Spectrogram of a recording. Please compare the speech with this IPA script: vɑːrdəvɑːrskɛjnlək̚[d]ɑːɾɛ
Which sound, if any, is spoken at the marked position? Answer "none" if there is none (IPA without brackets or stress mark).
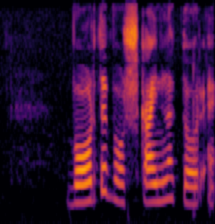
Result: d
